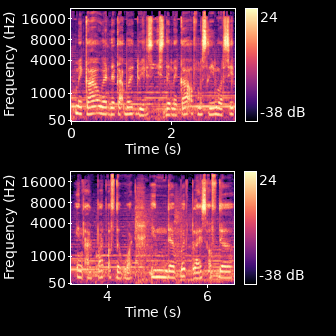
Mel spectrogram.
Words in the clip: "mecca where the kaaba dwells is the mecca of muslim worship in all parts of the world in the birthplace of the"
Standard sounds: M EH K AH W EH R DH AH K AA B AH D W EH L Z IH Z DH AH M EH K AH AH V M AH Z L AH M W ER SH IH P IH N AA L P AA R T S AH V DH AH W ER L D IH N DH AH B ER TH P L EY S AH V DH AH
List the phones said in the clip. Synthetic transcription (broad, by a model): M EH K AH W EH R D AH K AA B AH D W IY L S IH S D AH M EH K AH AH F M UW S L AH M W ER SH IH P IH N AA L P AA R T AH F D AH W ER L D IH N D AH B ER T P L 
